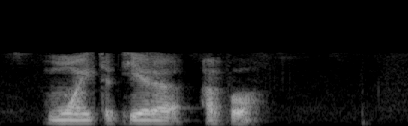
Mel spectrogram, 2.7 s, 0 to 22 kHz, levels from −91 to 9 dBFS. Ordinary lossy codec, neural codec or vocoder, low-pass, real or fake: AAC, 16 kbps; none; 7.2 kHz; real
